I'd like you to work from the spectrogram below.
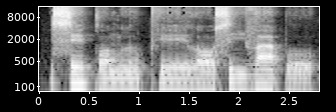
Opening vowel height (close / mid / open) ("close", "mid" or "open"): mid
